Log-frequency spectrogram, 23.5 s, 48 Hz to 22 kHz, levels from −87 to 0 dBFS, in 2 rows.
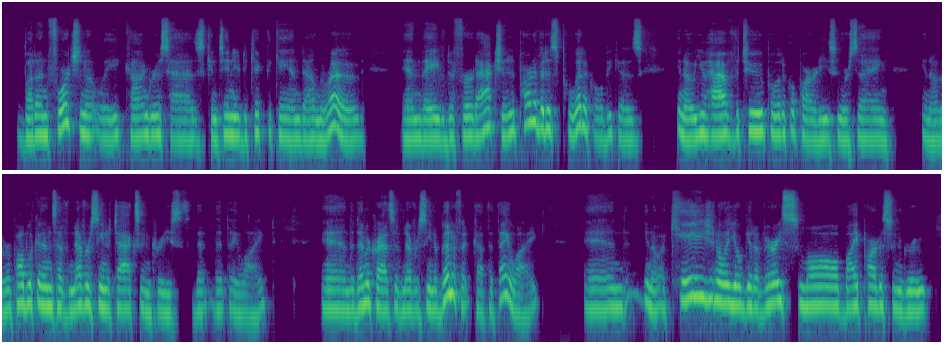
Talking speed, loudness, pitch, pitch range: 180 wpm, -29 LUFS, 170 Hz, 155-190 Hz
